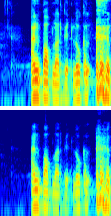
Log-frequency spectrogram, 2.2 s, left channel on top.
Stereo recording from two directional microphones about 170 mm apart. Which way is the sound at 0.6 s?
25° left (ahead or behind).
